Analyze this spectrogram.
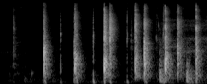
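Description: A light golf clap: about a dozen crisp, sharp hand claps in a quick, slightly uneven rhythm, moderately loud, with no one talking.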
